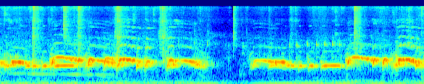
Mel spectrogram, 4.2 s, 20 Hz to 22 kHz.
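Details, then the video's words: Zebra dove decoy with a medium voice, chosen to draw in larger-voiced wild doves, singing short, buzzy trilled coos in two groups split by a silent pause. "perkutut pikat suara sedang kwor2"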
